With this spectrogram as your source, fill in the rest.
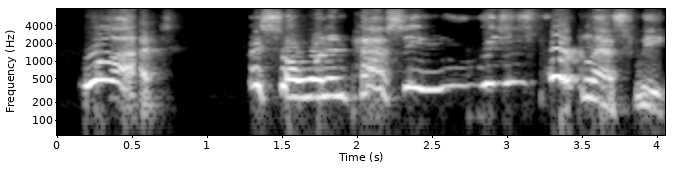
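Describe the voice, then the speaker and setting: A squeaky, put-on character voice at an extremely high pitch, with very wide pitch swings and a fairly slow pace. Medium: stage play. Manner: eager, bumbling.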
